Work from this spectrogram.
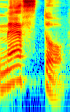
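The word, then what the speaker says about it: ন্যস্ত: অর্থাৎ এই জ এর জায়গায় এখানে ব্যাথা ব্যথা এ এর মত একটা আওয়াজ করেছে এখানে ন এর পরে জ উচ্চারিত না হয়ে এ এর মত উচ্চারিত হচ্ছে ন্যাস্ত এখানে ব এর পরে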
